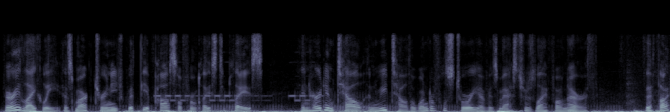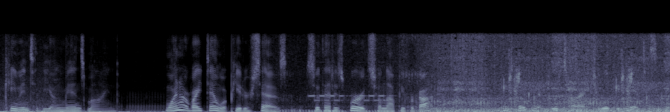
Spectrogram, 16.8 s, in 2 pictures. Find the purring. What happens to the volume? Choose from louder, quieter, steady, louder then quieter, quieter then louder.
louder.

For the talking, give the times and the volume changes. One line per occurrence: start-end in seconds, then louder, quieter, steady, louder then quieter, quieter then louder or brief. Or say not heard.
0.1-14.0 steady
14.7-16.7 brief.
